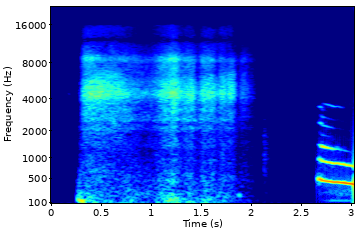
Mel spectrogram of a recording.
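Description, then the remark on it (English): A long breathy hiss of air gives way to a short pause, then a person's voice launches into a loud, steady, tonal howl that is cut off almost as soon as it begins. “You want me to howl?”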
